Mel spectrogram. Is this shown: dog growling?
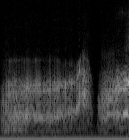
yes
